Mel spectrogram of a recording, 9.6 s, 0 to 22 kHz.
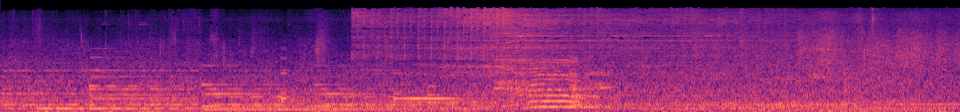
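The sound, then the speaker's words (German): About ten pregnant cows on a farm in Franconian Switzerland, Germany, moo in turn, long droning calls that overlap and rise and fall, over a steady background hiss like rain on a surface. “Sind so 10 trächtige Kühe hier auf dem Bauernhof vom Landwirt Martin Bezold.”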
